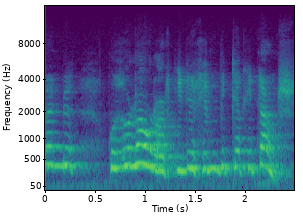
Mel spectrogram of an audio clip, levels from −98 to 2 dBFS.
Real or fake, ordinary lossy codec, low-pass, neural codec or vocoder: real; Opus, 64 kbps; 14.4 kHz; none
